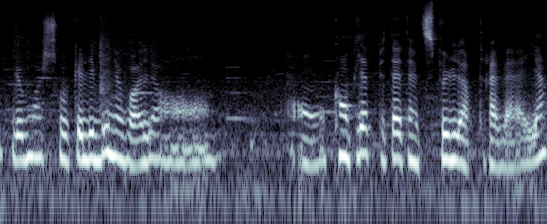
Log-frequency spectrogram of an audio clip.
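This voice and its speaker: With music in the background, a woman at a medium pitch talks at a fairly slow pace with fairly even intonation. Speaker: senior volunteer. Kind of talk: testimony. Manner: halting.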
